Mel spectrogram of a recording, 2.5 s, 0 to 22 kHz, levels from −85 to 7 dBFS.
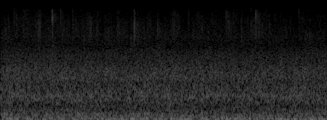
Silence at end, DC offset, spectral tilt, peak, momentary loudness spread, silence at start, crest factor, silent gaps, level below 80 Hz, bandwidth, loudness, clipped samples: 0 s; under 0.1%; -3 dB/octave; -32 dBFS; 1 LU; 0 s; 18 dB; none; -56 dBFS; 16.5 kHz; -51 LUFS; under 0.1%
